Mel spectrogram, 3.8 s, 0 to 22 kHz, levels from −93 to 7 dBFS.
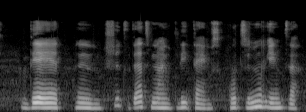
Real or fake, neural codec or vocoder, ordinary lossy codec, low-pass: fake; autoencoder, 22.05 kHz, a latent of 192 numbers a frame, VITS, trained on one speaker; AAC, 96 kbps; 9.9 kHz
